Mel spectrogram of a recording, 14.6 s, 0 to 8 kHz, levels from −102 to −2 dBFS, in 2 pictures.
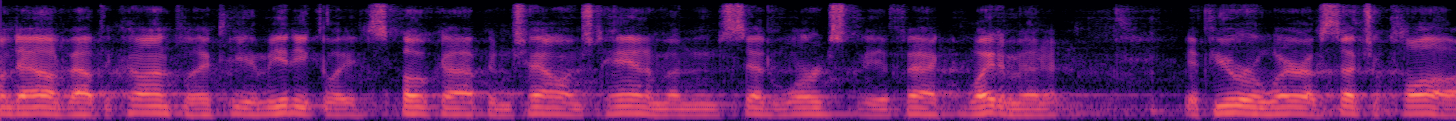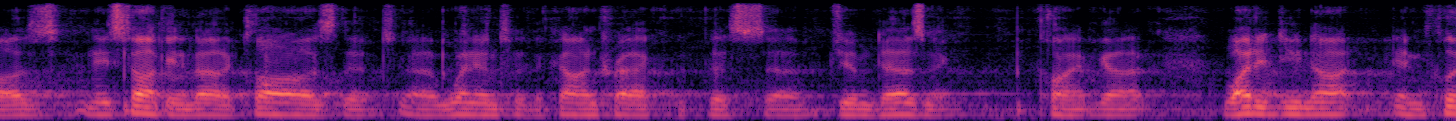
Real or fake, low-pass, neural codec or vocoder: fake; 7.2 kHz; codec, 24 kHz, 6 kbps, HILCodec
